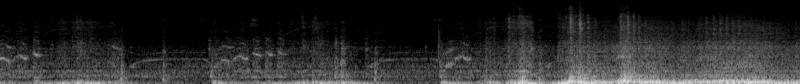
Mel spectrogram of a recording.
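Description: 1957 Chevy with a 454 engine and a new five-speed cranking: repeated starter whirs and turnovers that stumble, then the engine catches and rumbles loudly into a rough idle.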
